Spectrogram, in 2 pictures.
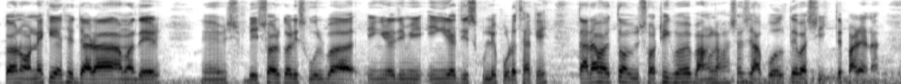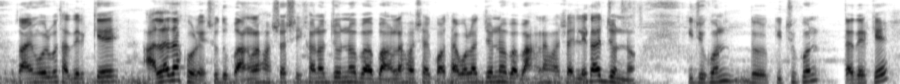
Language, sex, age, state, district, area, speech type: Bengali, male, 30-45, West Bengal, Paschim Bardhaman, urban, spontaneous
